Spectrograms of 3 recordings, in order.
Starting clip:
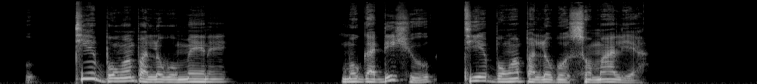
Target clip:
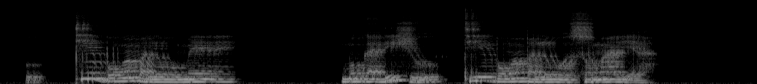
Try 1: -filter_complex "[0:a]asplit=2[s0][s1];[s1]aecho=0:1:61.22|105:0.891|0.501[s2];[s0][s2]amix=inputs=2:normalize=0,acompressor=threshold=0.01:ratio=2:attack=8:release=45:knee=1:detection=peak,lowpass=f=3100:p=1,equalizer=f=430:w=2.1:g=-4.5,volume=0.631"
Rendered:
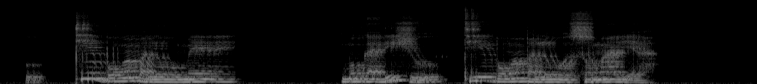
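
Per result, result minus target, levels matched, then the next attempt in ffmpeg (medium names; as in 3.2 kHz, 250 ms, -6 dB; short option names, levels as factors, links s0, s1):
4 kHz band +4.5 dB; compression: peak gain reduction +3.5 dB
-filter_complex "[0:a]asplit=2[s0][s1];[s1]aecho=0:1:61.22|105:0.891|0.501[s2];[s0][s2]amix=inputs=2:normalize=0,acompressor=threshold=0.01:ratio=2:attack=8:release=45:knee=1:detection=peak,lowpass=f=1400:p=1,equalizer=f=430:w=2.1:g=-4.5,volume=0.631"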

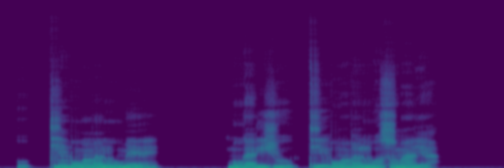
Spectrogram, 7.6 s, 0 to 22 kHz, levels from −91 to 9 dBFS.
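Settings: compression: peak gain reduction +3.5 dB
-filter_complex "[0:a]asplit=2[s0][s1];[s1]aecho=0:1:61.22|105:0.891|0.501[s2];[s0][s2]amix=inputs=2:normalize=0,acompressor=threshold=0.0224:ratio=2:attack=8:release=45:knee=1:detection=peak,lowpass=f=1400:p=1,equalizer=f=430:w=2.1:g=-4.5,volume=0.631"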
